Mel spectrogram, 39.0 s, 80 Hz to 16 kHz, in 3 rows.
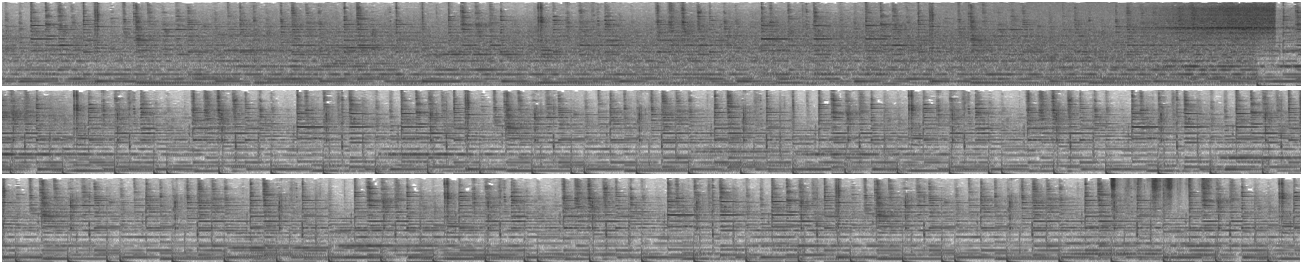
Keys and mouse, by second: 0.6 click, 1.2 shift+click, 6.0 click, 8.2 click, 9.1 click, 9.6 shift+click, 10.9 alt+click, 15.5 click, 18.2 click, 18.9 shift+click, 19.4 ctrl+z, 21.7 click, 28.4 click, 29.8 click, 30.6 alt+click, 31.7 d, 38.8 click.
